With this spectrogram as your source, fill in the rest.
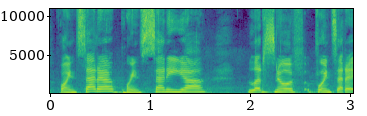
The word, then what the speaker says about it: poinsettia: Do you say poinsetta or poinsettia? Both are correct. Both pronunciations are considered correct. Apparently the correct way of saying it is poinsettia.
